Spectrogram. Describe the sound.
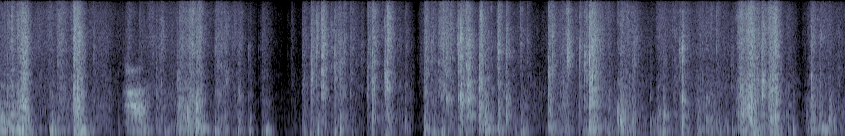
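Rustling, crackling and scraping as a heavy parcel is opened by hand without a knife: a dense, continuous run of handling noises broken by two brief pauses.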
